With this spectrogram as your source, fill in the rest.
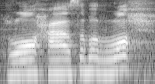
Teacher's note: এখানে র হরফ এটা মোটা হবে, কারণ র হরফের উপরে আছে জবর। এরপর র আবার হাকে গিয়ে ধরবে, এটা হচ্ছে জিমের মতো হা।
